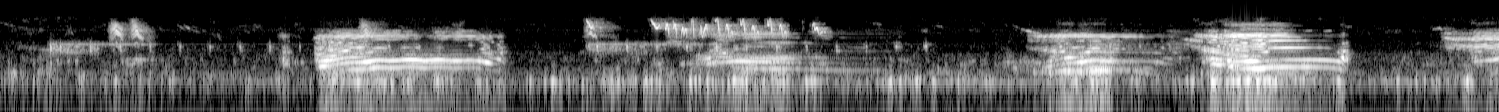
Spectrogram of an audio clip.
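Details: Rutting red deer males in the Doñana marshland, Spain, bellowing to claim territory: several drawn-out, rough roars, some rising then falling, with shorter higher calls between them and a steady low background hum.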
